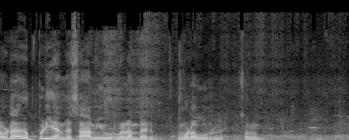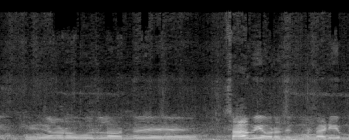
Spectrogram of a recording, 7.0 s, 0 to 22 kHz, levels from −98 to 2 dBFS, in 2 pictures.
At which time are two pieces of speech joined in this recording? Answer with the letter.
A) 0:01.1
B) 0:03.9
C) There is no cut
C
